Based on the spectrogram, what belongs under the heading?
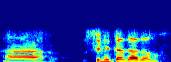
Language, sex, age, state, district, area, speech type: Marathi, male, 30-45, Maharashtra, Buldhana, rural, conversation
